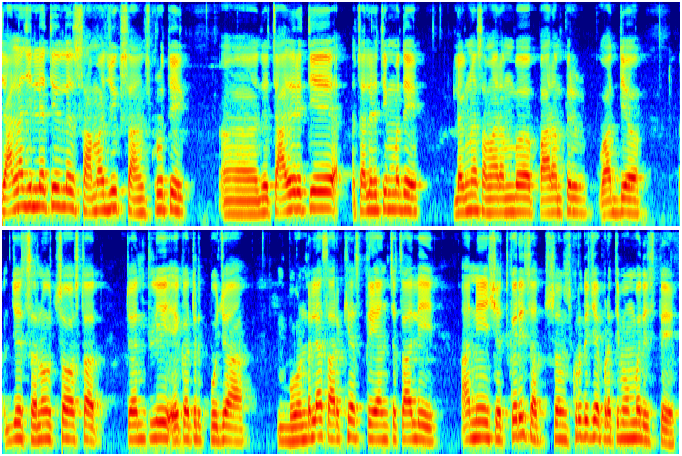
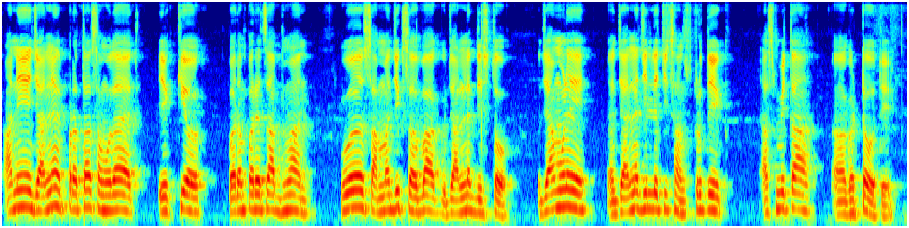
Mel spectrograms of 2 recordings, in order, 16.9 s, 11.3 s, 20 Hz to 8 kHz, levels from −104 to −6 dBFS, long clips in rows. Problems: background sounds at intervals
